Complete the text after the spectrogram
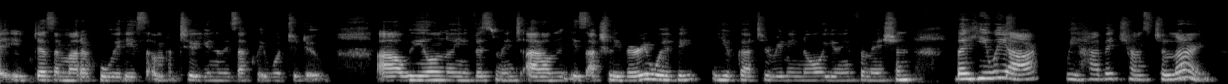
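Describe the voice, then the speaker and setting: A woman's voice: mid-range voice, low-quality recording. A middle-aged woman with a Ugandan accent, speaking informally and directly to an online audience as she gives a welcome and testimonial. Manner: chatty, conversational, addressing listeners directly. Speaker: speaker introducing a coach at an online financial seminar.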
